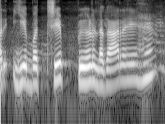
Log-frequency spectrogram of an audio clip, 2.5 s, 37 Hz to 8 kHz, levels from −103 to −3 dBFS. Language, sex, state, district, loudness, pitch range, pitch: Hindi, female, Jharkhand, Deoghar, -14 LUFS, 215-285 Hz, 230 Hz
